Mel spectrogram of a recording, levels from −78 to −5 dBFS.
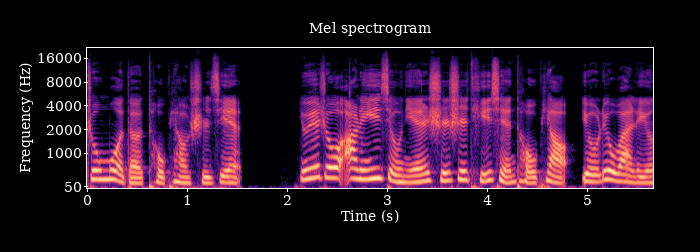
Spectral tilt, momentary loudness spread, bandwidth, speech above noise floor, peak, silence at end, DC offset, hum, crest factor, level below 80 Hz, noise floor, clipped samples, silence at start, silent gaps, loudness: -4.5 dB/octave; 6 LU; 17.5 kHz; 39 dB; -2 dBFS; 0 s; under 0.1%; none; 12 dB; -36 dBFS; -54 dBFS; under 0.1%; 0 s; none; -15 LUFS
